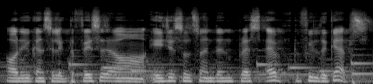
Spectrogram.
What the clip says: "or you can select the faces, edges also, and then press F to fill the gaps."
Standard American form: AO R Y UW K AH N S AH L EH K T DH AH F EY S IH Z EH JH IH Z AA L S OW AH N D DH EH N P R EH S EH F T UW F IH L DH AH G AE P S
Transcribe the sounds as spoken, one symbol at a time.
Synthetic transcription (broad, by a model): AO R Y UW K AH N S AH L EH K T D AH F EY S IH JH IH S AA L S OW AH N D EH N P R EH S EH P T UW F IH L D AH G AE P S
